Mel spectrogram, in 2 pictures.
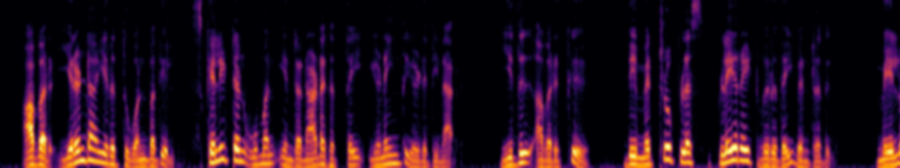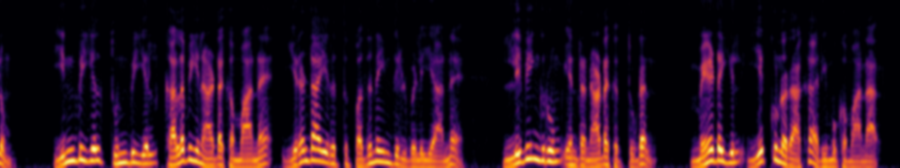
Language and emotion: Tamil, neutral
